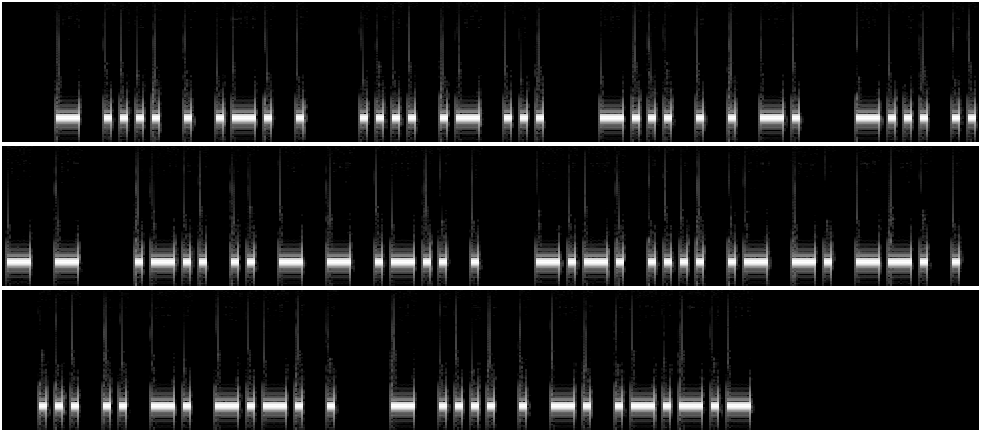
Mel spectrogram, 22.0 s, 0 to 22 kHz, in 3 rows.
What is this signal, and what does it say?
Morse code, heard as a keyed tone, about 20 wpm, 700 Hz. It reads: THERE HAS BEEN BUT LITTLE CHANGE SINCE THEN.
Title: Sentences from Top 1000 Words - Review Part 1 - 20wpm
